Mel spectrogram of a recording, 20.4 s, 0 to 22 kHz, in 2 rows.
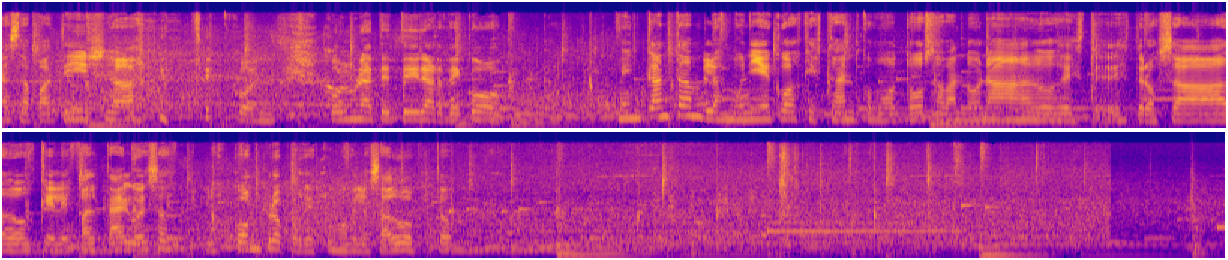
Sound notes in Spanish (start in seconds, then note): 14.8 murmullo gente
